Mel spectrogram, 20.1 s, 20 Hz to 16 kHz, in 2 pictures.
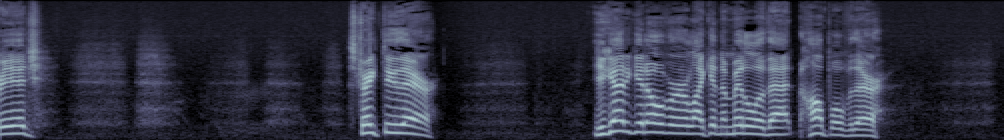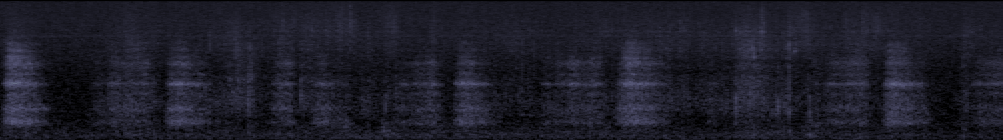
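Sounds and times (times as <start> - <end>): faint regular breathing: 0.1 - 3.6, 4.4 - 6.0, 8.8 - 20.0.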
